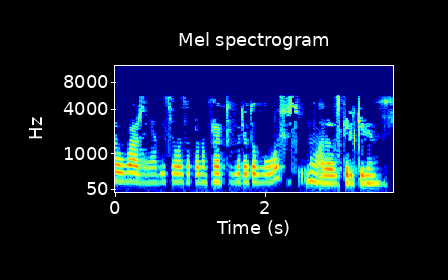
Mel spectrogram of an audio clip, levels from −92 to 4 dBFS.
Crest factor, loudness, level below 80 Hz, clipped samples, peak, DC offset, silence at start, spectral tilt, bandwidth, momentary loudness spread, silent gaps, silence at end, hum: 18 dB; -26 LUFS; -76 dBFS; under 0.1%; -8 dBFS; under 0.1%; 0 s; -7.5 dB/octave; 6 kHz; 9 LU; none; 0 s; none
